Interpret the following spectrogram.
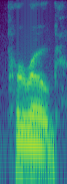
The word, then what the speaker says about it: prorogue: So here's the official pronunciation of this word, prorogue, or like like a cat, rogue, like a rogue wave, or rogue for cheese, prorogue.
